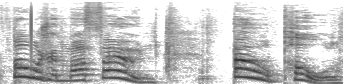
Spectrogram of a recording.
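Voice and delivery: high, loud squawky voice; mock caller. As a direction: squawk it like a phone addict. Imitates phone addict.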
